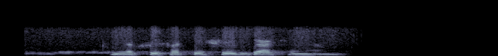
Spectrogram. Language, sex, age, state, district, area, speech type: Maithili, female, 45-60, Bihar, Madhepura, rural, conversation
